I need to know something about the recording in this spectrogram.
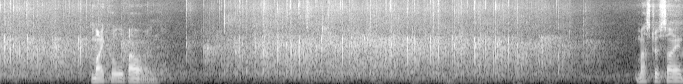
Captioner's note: applause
